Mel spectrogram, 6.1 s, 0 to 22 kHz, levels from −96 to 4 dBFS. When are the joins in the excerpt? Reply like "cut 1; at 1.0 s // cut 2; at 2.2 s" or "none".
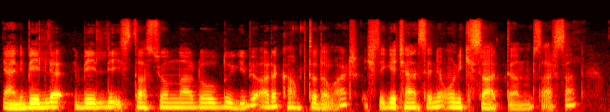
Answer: none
